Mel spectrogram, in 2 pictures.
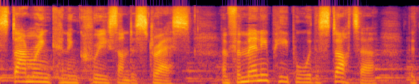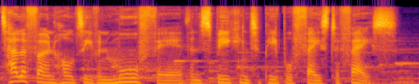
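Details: Adult narrator; normal speech.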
